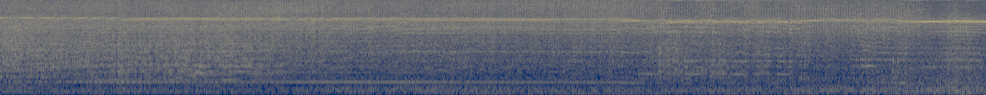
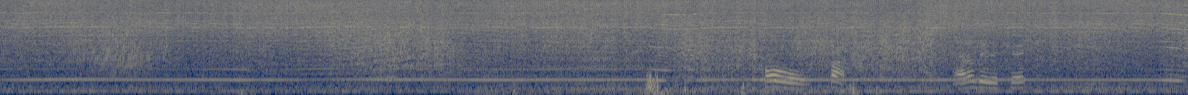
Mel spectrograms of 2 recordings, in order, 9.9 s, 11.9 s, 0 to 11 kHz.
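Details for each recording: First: Trex 450 RC helicopter with metal head and tail mod in flight: high rotor whine slowly drops in pitch as the battery loses power and head speed sags, tail bouncing around. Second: Trex 450 helicopter after crash rebuild with metal head and tail mod, gyro raised from 83 to 87, fresh battery: steady strong high-pitched rotor and motor whine at full headspeed.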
